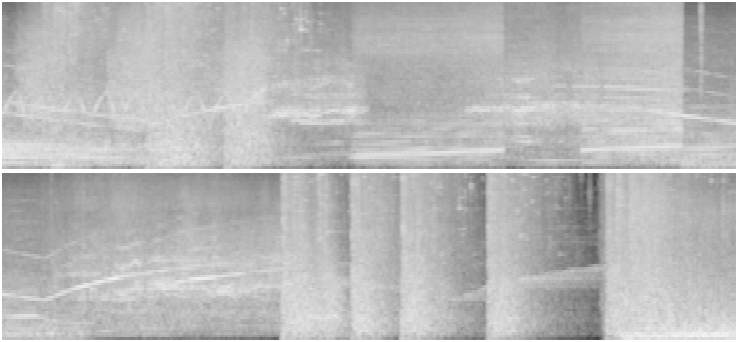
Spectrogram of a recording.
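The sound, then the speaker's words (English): A loud car chase sound effect: engines roar, tires squeal and skid, and rising and falling siren wails sweep past, ending in a burst of sharp crashes and impacts. “Buckle up and feel the need for speed with Car Chase Elements.”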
